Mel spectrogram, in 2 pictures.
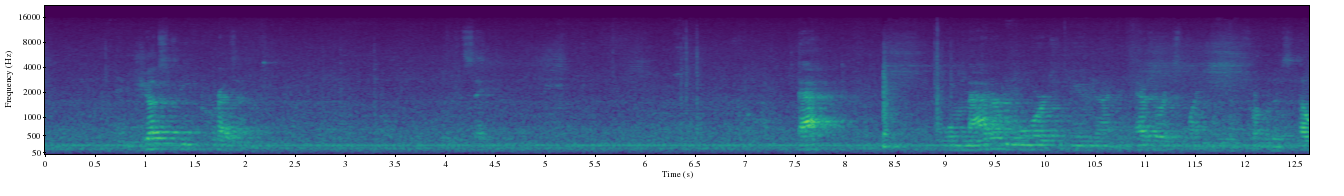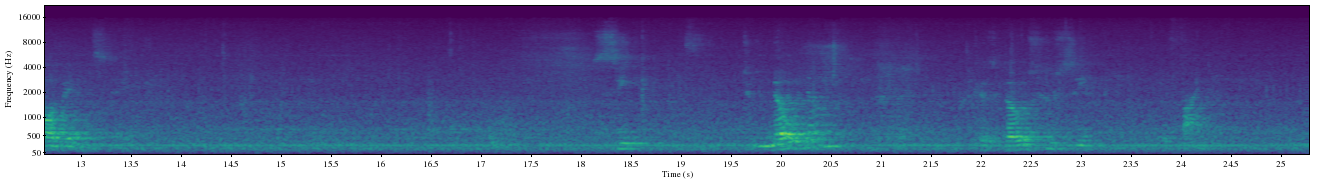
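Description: A young man speaks into a microphone in short bursts with long pauses, in an echoing room.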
